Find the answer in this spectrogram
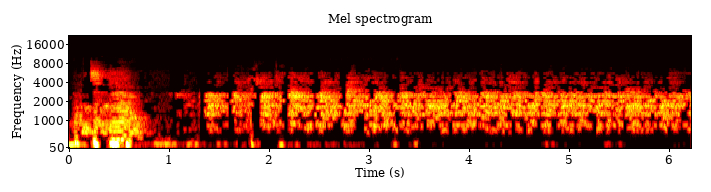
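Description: A man's amplified voice finishes a sentence, then about a second and a half in an audience starts applauding steadily in a hall.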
